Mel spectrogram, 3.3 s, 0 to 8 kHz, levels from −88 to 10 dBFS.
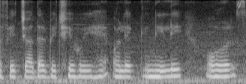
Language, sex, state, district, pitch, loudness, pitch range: Hindi, female, Bihar, Patna, 180 Hz, -14 LUFS, 175-185 Hz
